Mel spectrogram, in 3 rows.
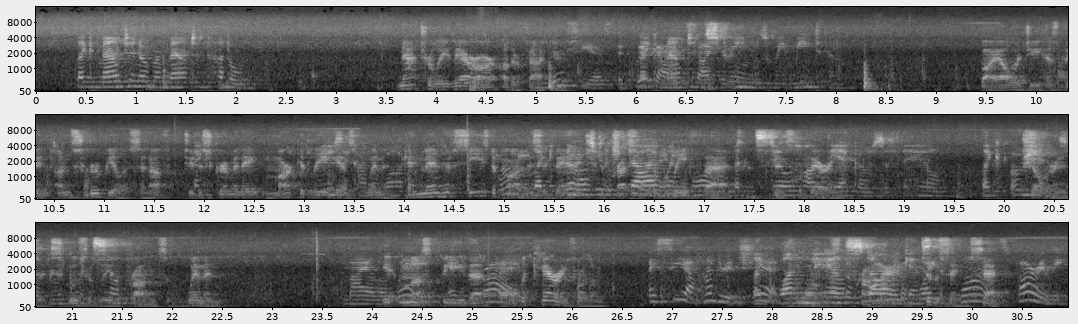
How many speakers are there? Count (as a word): three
